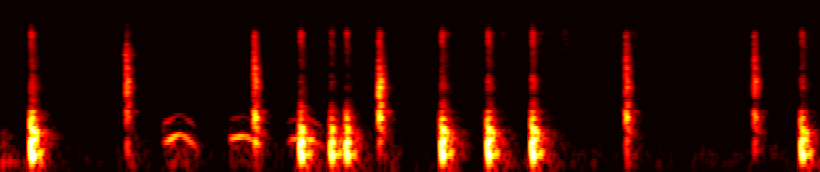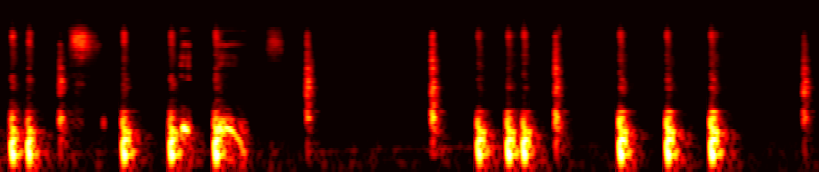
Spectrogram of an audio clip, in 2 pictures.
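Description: A hand taps sharply on a car's metal body, again and again.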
